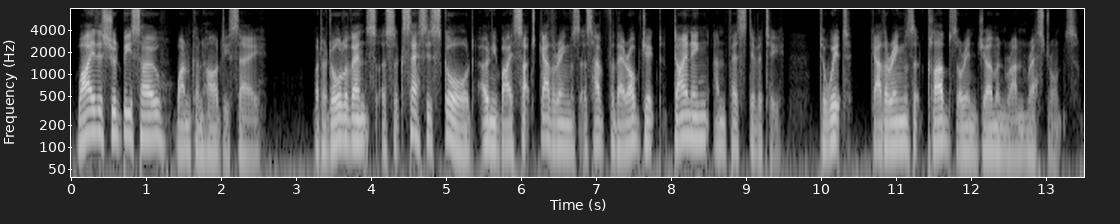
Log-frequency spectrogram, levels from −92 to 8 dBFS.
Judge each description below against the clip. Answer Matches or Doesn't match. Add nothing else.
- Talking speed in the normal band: Matches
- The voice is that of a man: Matches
